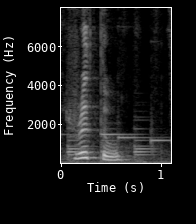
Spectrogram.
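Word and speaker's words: ऋतु: So the word is pronounced as ritu.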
